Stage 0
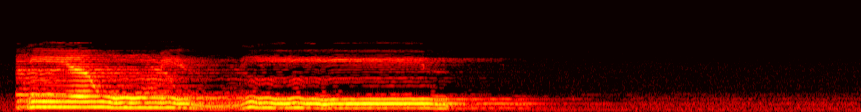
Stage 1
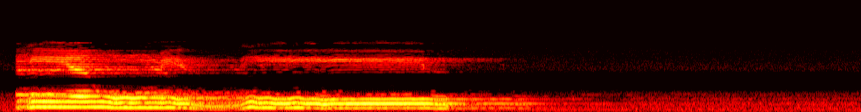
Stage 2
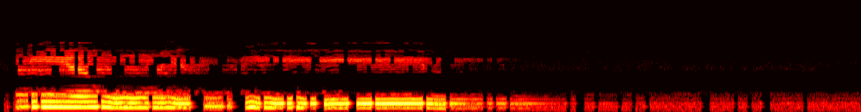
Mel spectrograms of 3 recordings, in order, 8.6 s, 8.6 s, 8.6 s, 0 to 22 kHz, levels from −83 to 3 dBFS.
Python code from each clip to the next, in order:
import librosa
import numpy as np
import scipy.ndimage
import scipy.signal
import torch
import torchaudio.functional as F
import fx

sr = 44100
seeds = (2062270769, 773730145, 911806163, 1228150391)

y1 = scipy.signal.sosfilt(scipy.signal.cheby1(3, 1.0, [710.0, 1700.0], 'bandstop', fs=sr, output='sos'), x)
y1 = F.gain(torch.from_numpy(y1), 5.5).numpy()
y2 = fx.spec_dropout(y1, sr, seeds[0], share_pct=29)
y2 = fx.peak_eq(y2, sr, hz=200.0, db=12.5, octaves=0.34)
y2 = fx.small_body(y2, sr, hz=(320.0, 900.0), ring_ms=75, db=7)
y2 = F.gain(torch.from_numpy(y2), -3.0).numpy()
